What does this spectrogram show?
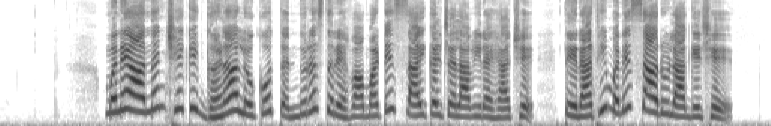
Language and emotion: Gujarati, happy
